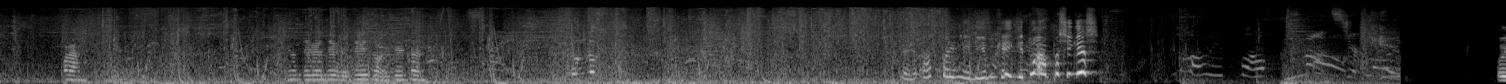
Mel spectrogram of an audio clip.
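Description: Fast game battle effects crackle and boom.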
